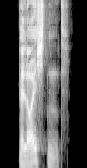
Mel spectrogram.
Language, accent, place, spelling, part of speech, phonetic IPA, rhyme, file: German, Germany, Berlin, beleuchtend, verb, [bəˈlɔɪ̯çtn̩t], -ɔɪ̯çtn̩t, De-beleuchtend.ogg
- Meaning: present participle of beleuchten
